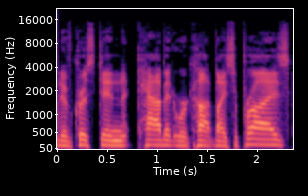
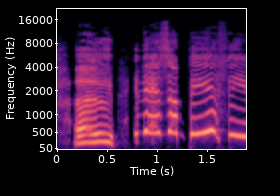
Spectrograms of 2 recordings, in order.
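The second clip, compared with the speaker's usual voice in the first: put-on rambling voice, very high and slow.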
